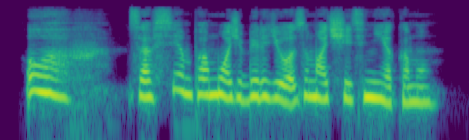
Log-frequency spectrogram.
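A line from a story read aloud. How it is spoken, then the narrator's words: Fake sigh. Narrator (Russian): притворно вздохнула хозяйка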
